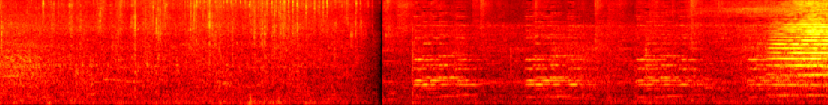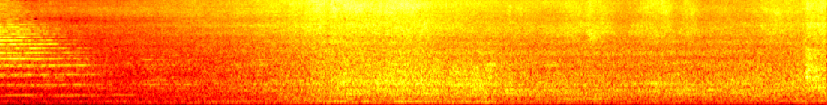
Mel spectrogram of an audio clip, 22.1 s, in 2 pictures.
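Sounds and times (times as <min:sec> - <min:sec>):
train running noise: 0:06.4 - 0:22.0
electric train horn blast: 0:09.9 - 0:13.0
wheels clacking on rails: 0:13.0 - 0:22.0.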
